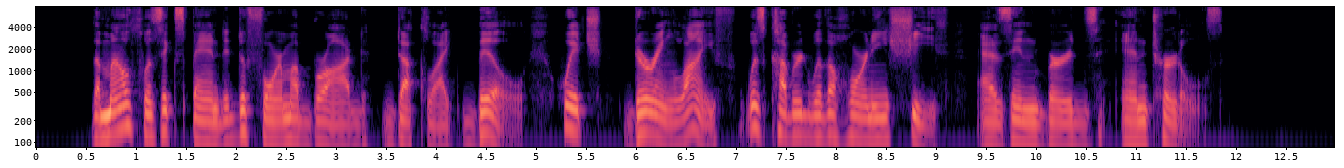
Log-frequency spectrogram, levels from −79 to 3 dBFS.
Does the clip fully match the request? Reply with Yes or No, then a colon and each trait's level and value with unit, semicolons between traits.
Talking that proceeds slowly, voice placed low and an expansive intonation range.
No: slow, 115 wpm; low, 105 Hz; average, 4.4 semitones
